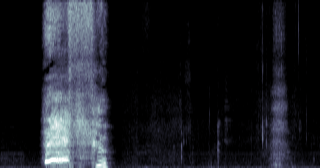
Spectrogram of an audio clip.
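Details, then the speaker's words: A person sneezing who says the sneezes are getting more intense, noticed with a lot of noise around: one loud, explosive sneeze with a sharp intake and a high burst, then a faint sniff. "it seems to getting more intense what I've noticed with my sneezes excuse me I'm playing a game why have notices with my sneezing when it's been a there's been a lot of noise around me"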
